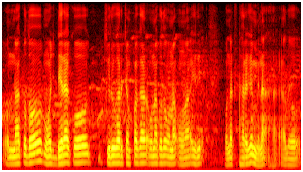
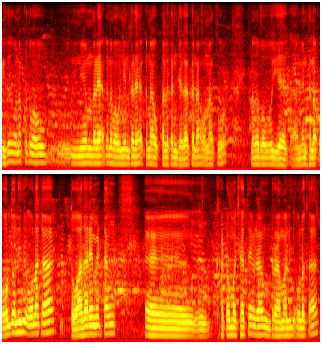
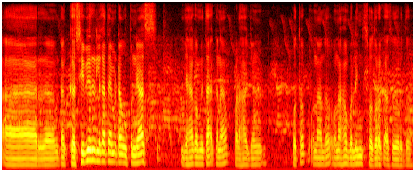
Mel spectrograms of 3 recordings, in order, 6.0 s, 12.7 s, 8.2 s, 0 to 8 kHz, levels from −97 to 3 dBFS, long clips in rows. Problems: constant background noise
